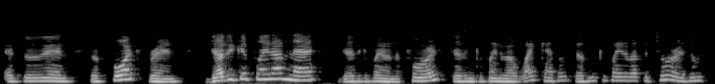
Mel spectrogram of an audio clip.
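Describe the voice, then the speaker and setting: A man's voice: fairly high pitch, expressive, a little fast, hardly any pauses. A man telling comic stories as a profane, mocking rant. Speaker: storyteller. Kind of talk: comedic ranting monologue. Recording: tinny phone-like recording.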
